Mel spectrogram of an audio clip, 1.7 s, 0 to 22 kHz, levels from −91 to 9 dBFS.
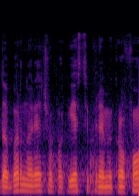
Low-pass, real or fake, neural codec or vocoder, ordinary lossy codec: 10.8 kHz; real; none; AAC, 64 kbps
